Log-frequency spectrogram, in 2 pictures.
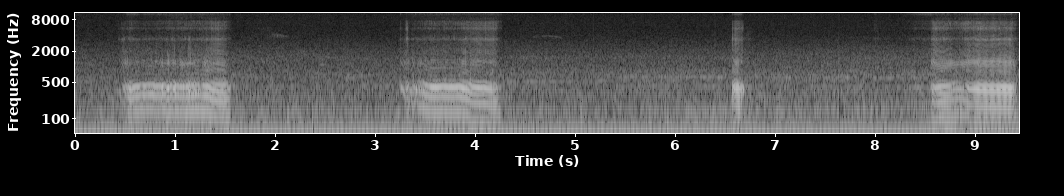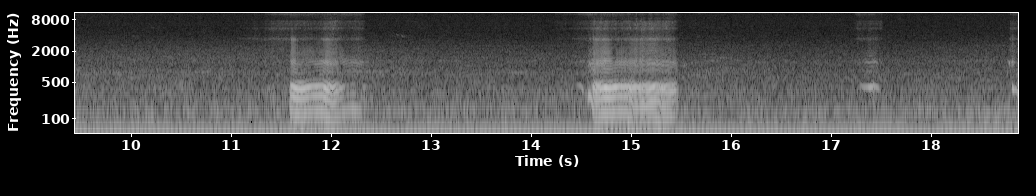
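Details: Domestic cat snoring in its sleep: squeaky, nasal breaths with whistled harmonic wobbles, one every three seconds or so, over a quiet low hum in the gaps.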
